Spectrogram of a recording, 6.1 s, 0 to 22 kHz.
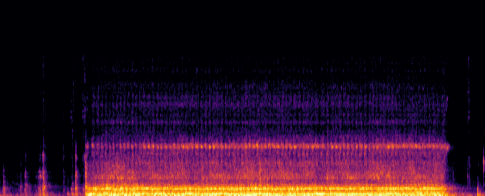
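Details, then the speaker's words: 1950 Chevrolet 3600 pickup with Stovebolt six, pulled from the woods after decades sitting. It gives an even starter whir for about four seconds with no firing pulses: cranks but won't start, and the ignition coil is suspected dead. "looks to me like our the coil may be dead"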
